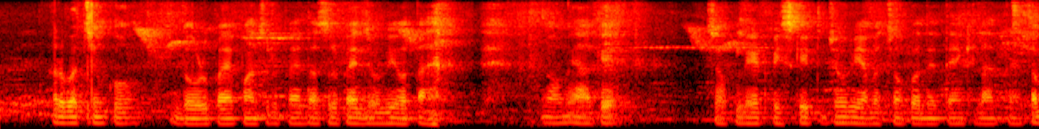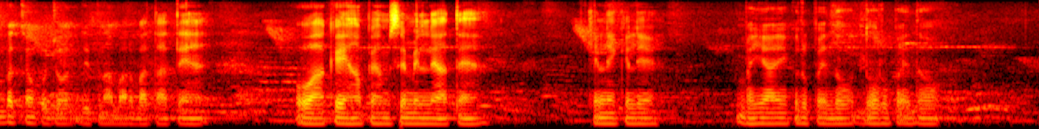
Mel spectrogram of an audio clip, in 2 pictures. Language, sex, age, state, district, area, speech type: Hindi, male, 30-45, Bihar, Madhepura, rural, spontaneous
